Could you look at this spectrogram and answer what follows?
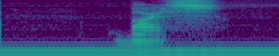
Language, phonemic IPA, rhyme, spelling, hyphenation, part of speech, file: Dutch, /bɑrs/, -ɑrs, bars, bars, adjective / noun, Nl-bars.ogg
- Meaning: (adjective) stern, strict; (noun) plural of bar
